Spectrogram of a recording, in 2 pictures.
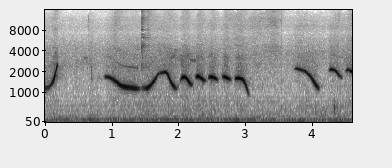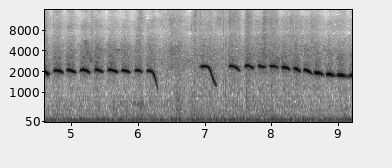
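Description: A person whistling: a single pure tone in several phrases, mostly runs of quick repeated notes at about five a second, each phrase ending in a falling glide.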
